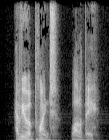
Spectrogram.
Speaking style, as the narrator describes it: Crust grumbled

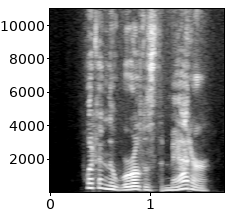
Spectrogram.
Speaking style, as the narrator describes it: asked the birds sleepily

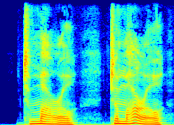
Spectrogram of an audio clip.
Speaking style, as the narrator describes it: I cried in my delirium

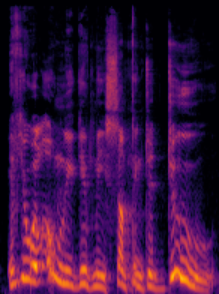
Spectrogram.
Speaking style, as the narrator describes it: was his constant wail

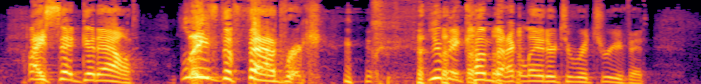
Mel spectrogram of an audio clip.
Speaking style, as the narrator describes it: The prince yelled

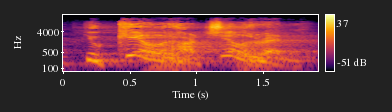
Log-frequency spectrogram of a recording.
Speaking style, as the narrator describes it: shouted

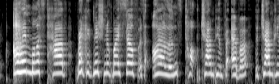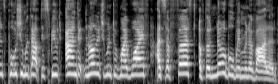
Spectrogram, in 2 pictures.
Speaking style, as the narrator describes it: yelled the boy

